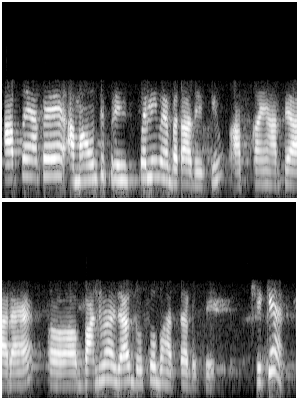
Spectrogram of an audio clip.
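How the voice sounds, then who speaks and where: Female debt collection agent, high voice, rapid insistent delivery, recorded over a phone call. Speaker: debt recovery agent on a loan settlement call. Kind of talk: business phone conversation. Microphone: telephone line.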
